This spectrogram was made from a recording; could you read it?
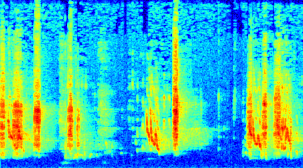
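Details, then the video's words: Happy budgie giving loud, harsh squawky chirps in three short bursts, each a tight cluster of bright, rasping notes separated by brief gaps. "happy budgie chirping sound"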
